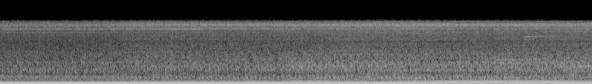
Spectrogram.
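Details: IH 5288 tractor diesel at first start after finishing touches, injector lines bled with fuel to at least four: even, steady low idle rumble with no knocks, misses or rattles, better than in years; normal idle.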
